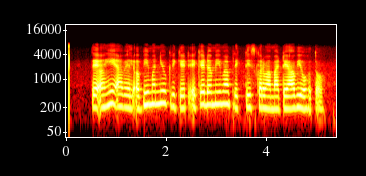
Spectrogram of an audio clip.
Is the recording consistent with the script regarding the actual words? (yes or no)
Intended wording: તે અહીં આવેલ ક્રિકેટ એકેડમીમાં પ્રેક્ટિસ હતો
no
